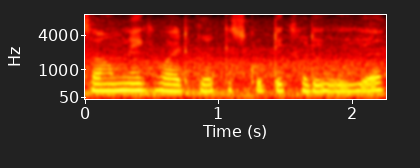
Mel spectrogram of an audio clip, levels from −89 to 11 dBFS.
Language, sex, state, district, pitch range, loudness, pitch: Hindi, female, Haryana, Rohtak, 195-215 Hz, -15 LUFS, 200 Hz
